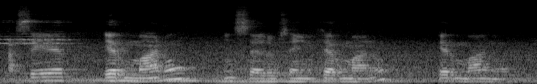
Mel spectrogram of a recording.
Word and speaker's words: hermano: Spanish okay income robeson-el H is basically pronounced silent we don't say H okay no problem with a like a share hermano instead of st.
